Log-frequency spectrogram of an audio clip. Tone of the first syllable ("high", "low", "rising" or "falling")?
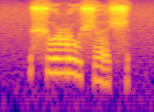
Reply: high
